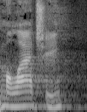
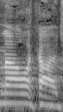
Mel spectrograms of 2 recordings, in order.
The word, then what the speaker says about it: Malachi: I want you to go with me to the book of Malachi. No, that's not how it's pronounced. Book of Malachi, chapter 2.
